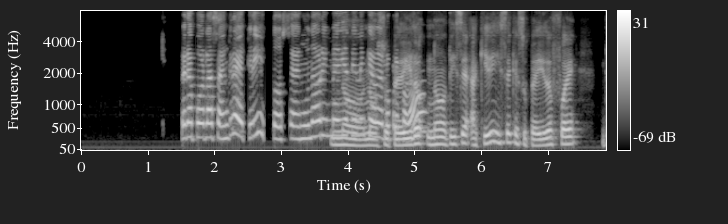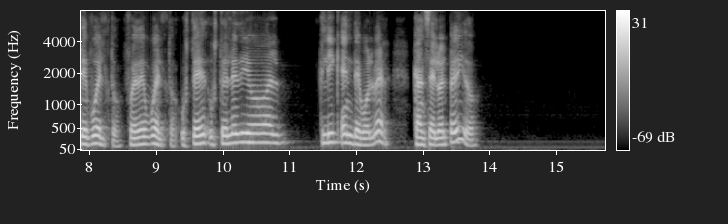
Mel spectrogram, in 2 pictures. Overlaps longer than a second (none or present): present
